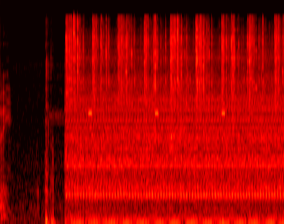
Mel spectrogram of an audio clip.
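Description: Film-projector countdown sound effect: a steady mechanical projector clatter starting about a second in, with a short high beep once each second.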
